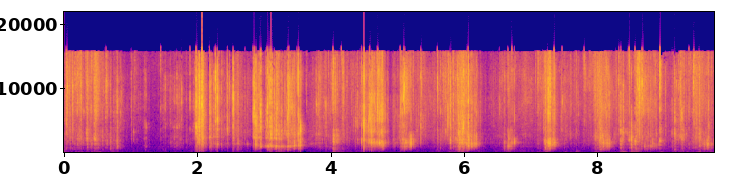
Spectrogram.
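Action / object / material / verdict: scrape / carved soap flower / soap / none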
